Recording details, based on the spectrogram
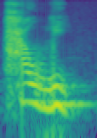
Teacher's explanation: واؤ ساکن سے پہلے زبر ہو تو واؤلین ہوتا ہے، اور واؤلین کا مطلب ہوتا ہے اس کو لمبا نہیں کریں گے، شارٹ کٹ پڑھیں گے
